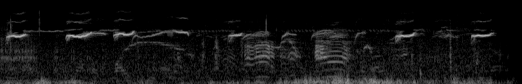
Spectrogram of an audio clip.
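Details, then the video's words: Galapagos mockingbird of subspecies bauri on Genovesa, Galapagos, Ecuador, recorded in May 2012, giving a varied song of clear whistled notes near high pitch mixed with harsh, chattering, harmonic phrases, repeated about every half second, with soft low background rumble. "Moqueur des Galapagos (Mimus parvulus bauri) Galapagos Mockingbird"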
